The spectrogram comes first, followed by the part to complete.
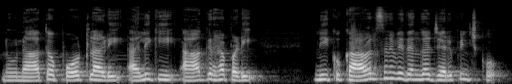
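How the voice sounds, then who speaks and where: A woman voicing an earnest young man who gently pleads and reassures his bride, in a mellow voice. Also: medium pitch, fairly even intonation, moderate pace, lightly acted. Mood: tender.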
